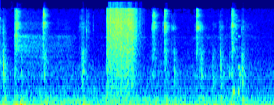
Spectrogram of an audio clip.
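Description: Typing on a computer keyboard produces quick irregular clicks and taps, close and crisp, with a brief louder clatter of several keys in the middle, heard alone without voices.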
